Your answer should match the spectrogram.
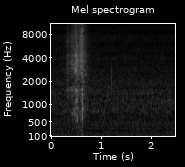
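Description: A brief rustle of a card-backed plastic blister pack being turned in the hand, about half a second in; otherwise near silence.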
